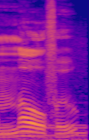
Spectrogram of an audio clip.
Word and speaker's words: mofu: And of course, the mofu. Moufu. Mofu. Oh, excuse me. The f is silent, so mofu.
